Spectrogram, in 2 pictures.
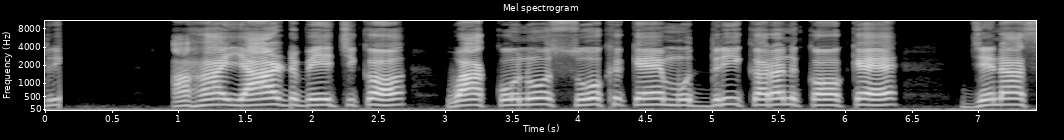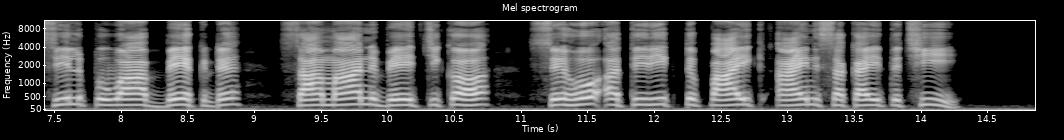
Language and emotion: Maithili, neutral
